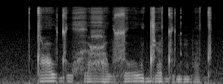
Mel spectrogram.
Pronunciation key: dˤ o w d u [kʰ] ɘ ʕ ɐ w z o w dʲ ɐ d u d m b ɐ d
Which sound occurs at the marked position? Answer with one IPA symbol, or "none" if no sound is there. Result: x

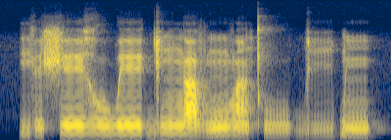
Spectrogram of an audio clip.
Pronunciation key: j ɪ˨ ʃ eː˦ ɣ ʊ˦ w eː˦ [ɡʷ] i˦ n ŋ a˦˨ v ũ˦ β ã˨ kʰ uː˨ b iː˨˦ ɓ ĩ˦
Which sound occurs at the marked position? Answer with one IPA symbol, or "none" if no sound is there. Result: ɡ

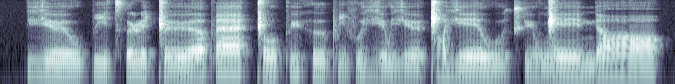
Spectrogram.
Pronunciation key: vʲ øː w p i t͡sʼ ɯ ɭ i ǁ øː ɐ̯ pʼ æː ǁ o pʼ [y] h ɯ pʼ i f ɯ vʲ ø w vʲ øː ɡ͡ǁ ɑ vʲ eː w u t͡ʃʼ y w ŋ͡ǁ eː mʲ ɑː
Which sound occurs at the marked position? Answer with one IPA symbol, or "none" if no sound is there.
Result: y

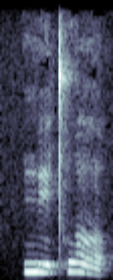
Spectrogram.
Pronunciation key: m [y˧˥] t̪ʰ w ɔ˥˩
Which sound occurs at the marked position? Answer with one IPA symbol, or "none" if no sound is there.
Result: y˥˧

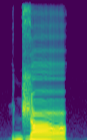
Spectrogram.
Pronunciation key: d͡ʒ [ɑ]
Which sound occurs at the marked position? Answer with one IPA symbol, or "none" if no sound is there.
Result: ɑ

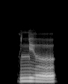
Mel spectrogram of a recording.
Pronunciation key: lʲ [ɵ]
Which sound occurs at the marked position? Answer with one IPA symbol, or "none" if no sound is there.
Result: ɵ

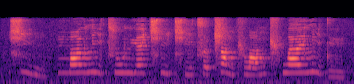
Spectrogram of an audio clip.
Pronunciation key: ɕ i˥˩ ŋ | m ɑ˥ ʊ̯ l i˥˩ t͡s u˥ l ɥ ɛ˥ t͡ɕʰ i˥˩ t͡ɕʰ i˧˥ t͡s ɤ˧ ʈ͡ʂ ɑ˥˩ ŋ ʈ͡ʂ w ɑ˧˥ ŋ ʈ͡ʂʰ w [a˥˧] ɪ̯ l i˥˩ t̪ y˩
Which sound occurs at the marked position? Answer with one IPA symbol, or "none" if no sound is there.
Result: a˥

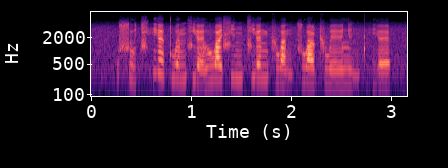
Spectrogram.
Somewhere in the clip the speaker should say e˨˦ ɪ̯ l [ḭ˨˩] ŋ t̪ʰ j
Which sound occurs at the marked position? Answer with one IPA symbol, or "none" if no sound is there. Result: ḭ˨˩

